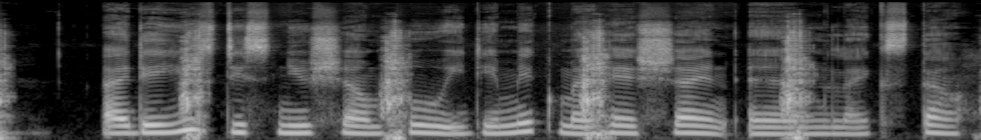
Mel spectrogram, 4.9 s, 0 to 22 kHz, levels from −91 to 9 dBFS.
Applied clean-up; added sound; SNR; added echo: none; Clock; 6 dB; none.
